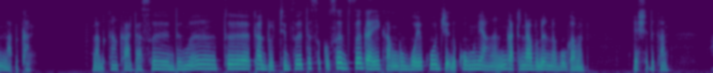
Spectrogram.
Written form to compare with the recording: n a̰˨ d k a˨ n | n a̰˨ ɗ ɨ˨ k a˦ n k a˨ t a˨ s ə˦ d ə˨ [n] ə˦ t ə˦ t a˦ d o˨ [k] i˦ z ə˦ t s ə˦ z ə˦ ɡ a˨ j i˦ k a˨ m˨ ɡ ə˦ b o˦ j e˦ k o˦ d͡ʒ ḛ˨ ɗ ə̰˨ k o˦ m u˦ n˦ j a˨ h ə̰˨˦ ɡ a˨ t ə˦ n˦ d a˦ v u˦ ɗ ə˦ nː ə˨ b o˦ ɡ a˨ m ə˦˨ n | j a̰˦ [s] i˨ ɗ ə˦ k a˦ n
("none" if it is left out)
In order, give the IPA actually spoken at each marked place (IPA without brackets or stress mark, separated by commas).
m, t, ʃ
